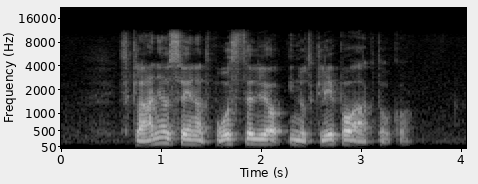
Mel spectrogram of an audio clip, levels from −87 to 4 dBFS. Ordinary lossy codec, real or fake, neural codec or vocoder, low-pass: none; fake; vocoder, 24 kHz, 100 mel bands, Vocos; none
